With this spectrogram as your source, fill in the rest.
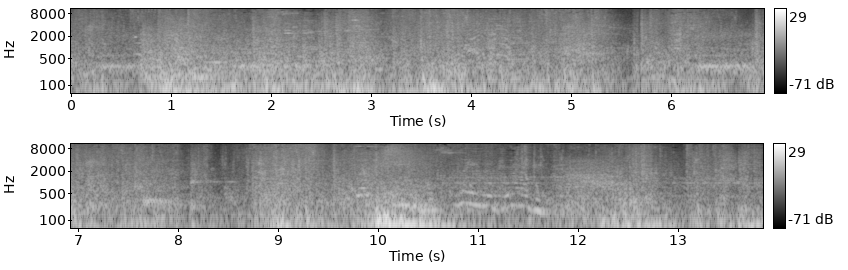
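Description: Magic spells crackle and burst in a fantasy battle.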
